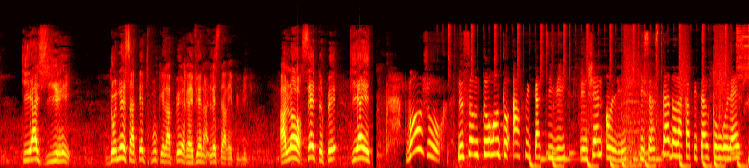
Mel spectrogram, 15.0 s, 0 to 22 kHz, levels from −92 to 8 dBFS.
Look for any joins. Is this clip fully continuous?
no; 1 cut; at 7.4 s

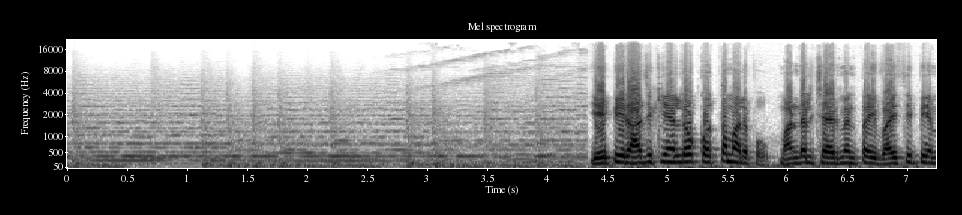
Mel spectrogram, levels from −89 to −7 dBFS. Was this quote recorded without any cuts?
yes; 0 cuts

